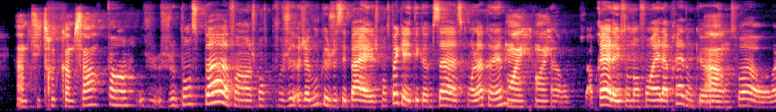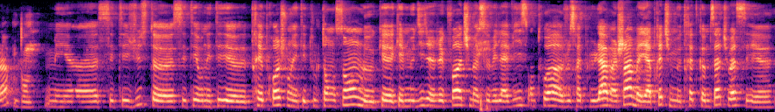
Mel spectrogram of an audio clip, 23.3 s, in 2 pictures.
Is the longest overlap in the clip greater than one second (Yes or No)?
No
